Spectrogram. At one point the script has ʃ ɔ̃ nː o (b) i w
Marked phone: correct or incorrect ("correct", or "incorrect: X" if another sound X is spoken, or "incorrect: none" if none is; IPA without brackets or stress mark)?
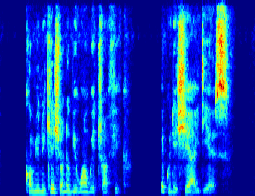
correct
